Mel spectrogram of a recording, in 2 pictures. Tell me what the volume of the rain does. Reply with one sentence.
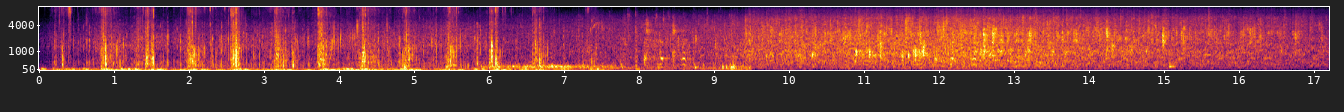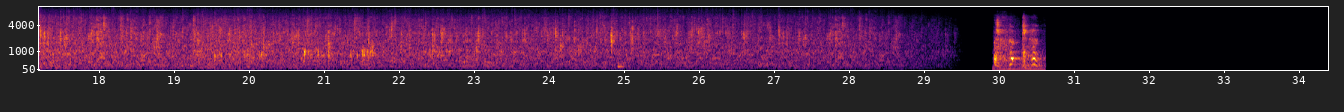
The loudness of the rain goes up, then down.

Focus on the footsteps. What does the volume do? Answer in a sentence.
The loudness of the footsteps goes up, then down.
